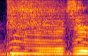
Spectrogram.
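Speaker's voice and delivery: buzzing synthesizer noise; vocal imitation of big synth chords; imitated synth. Showing the huge synthesizer chords, buzzed mouth noise. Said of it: "it's, like, huge".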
